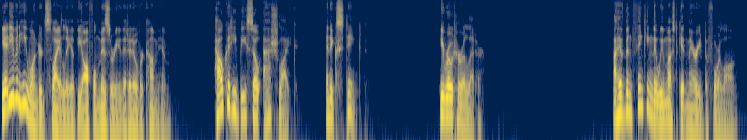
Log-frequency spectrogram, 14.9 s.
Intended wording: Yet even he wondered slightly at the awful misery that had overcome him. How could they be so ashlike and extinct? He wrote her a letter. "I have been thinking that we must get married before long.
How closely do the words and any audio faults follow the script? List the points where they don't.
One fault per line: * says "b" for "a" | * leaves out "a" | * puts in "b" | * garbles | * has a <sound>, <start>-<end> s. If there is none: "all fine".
* says "he" for "they"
